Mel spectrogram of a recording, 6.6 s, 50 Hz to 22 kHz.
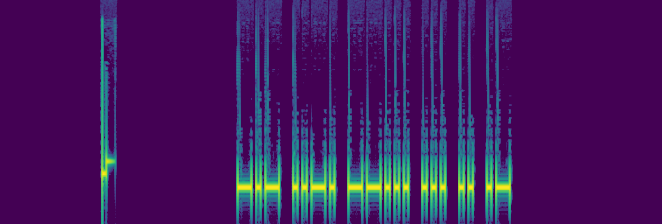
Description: Morse code, heard as a keyed tone, about 25 wpm, 700 Hz. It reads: KF7SIA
